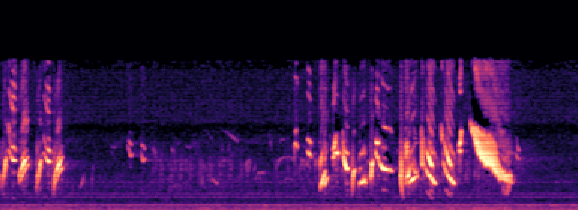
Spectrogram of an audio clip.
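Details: Caged European goldfinches kept for song training; two bursts of rapid, high twittering notes with buzzy chirps, separated by a quiet gap, with a faint steady hum in the background.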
